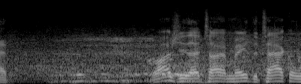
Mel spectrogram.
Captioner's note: pa announcement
